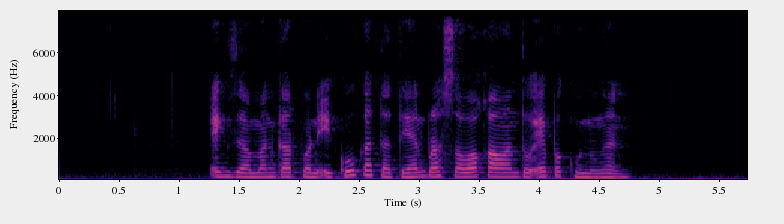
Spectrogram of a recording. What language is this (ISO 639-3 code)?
jav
